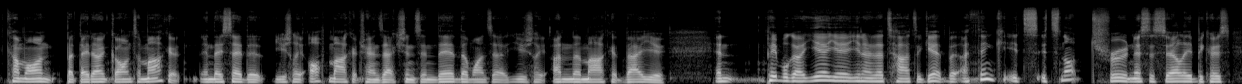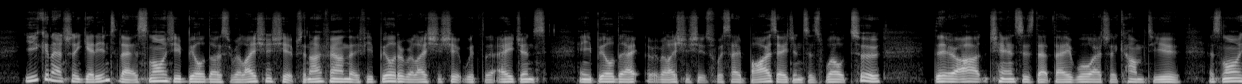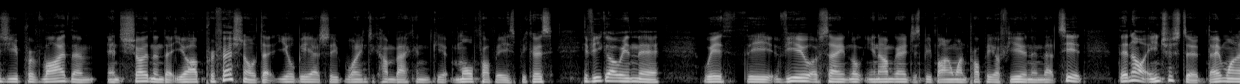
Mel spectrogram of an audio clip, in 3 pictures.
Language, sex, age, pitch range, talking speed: English, male, 20-39, 115-130 Hz, 240 wpm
